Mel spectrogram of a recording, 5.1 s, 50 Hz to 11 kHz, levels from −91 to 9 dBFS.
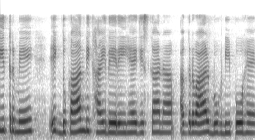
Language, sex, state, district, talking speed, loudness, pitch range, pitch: Hindi, female, Chhattisgarh, Korba, 165 wpm, -15 LUFS, 225-245 Hz, 230 Hz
